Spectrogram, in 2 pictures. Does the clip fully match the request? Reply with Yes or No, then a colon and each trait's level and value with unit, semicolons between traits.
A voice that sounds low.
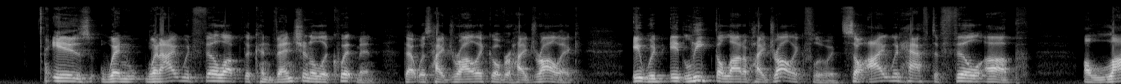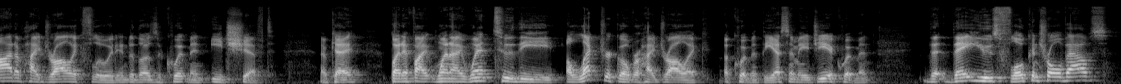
Yes: low, 130 Hz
